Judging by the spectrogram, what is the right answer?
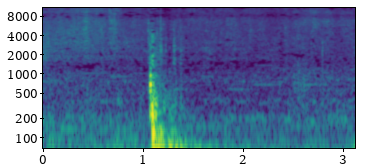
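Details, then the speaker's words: Suzuki Ertiga at idle, heard from inside the cabin, after a tune-up and combustion-chamber carbon cleaning at a routine 10,000 km service: only a faint steady low hum and one brief clunk, very little vibration; a smooth, very quiet idle. "senyap seperti mobil tidak menyala Hai hey hey Hai getarannya sangat minim sekali nyaman untuk mobil keluarga"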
